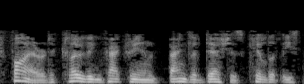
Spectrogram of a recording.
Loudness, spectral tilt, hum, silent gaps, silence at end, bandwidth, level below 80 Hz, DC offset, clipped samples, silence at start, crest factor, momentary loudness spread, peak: -21 LUFS; -12 dB/octave; none; none; 0.05 s; 5.2 kHz; -52 dBFS; under 0.1%; under 0.1%; 0 s; 18 dB; 5 LU; -2 dBFS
